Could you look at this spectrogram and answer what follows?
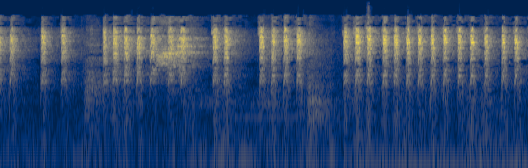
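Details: Energetic burung gereja, the Eurasian tree sparrow, on a master recording for training birds: dense, nearly continuous high chirping in choppy groups, ending in a steady series of evenly spaced sharp notes.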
